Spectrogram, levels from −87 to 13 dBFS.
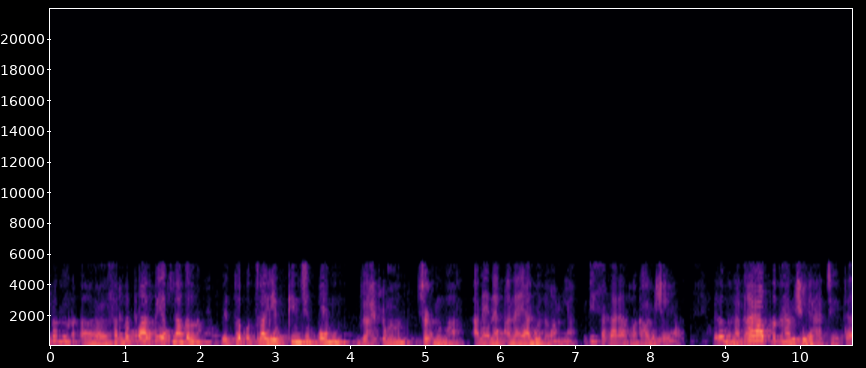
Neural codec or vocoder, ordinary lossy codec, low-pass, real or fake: codec, 24 kHz, 1.5 kbps, HILCodec; none; 5.4 kHz; fake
